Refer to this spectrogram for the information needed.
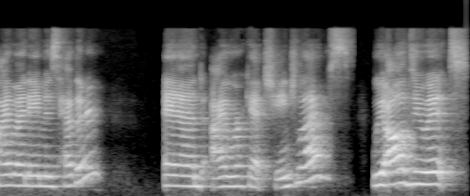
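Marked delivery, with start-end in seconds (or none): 0.0-3.6 rising pitch at each phrase end, including on "Labs". Demonstrating upspeak with a self-introduction: upspeak, rising at phrase ends. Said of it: "Upspeak is".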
